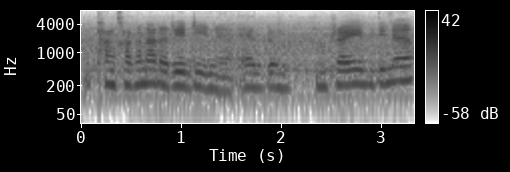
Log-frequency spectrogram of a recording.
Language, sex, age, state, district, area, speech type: Bodo, female, 30-45, Assam, Kokrajhar, rural, spontaneous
